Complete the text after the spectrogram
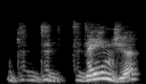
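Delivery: frightened stammer on danger. Acted. Jeremy stammering in fright at the cat. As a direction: trip over the d, scared. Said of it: "stammered Jeremy".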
